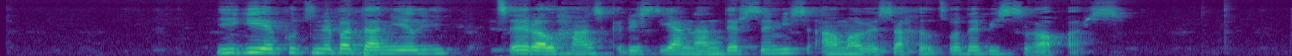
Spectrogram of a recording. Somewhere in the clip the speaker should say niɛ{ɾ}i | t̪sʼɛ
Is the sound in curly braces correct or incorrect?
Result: incorrect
